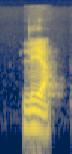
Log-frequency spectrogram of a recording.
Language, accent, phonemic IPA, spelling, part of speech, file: French, France, /le.a/, Léa, proper noun, LL-Q150 (fra)-Léa.wav
- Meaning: 1. Leah (biblical character) 2. a female given name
